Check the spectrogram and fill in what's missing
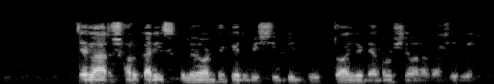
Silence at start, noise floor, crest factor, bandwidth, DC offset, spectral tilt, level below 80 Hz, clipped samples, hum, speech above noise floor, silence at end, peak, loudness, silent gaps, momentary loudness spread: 0.75 s; -69 dBFS; 20 dB; 7.8 kHz; under 0.1%; -2.5 dB/octave; -60 dBFS; under 0.1%; none; 49 dB; 0.25 s; 0 dBFS; -19 LUFS; none; 18 LU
